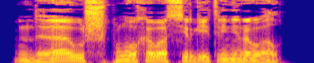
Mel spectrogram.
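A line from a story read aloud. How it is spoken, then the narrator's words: Grumble. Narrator (Russian): проворчал Леонард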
